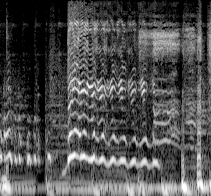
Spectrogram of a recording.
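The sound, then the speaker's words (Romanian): A person imitates a turkey gobble with a loud, warbling, quavering call that wobbles up and down for a couple of seconds, ending in a few short guttural bursts. “Da, Știi să faci ca un curcan?”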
